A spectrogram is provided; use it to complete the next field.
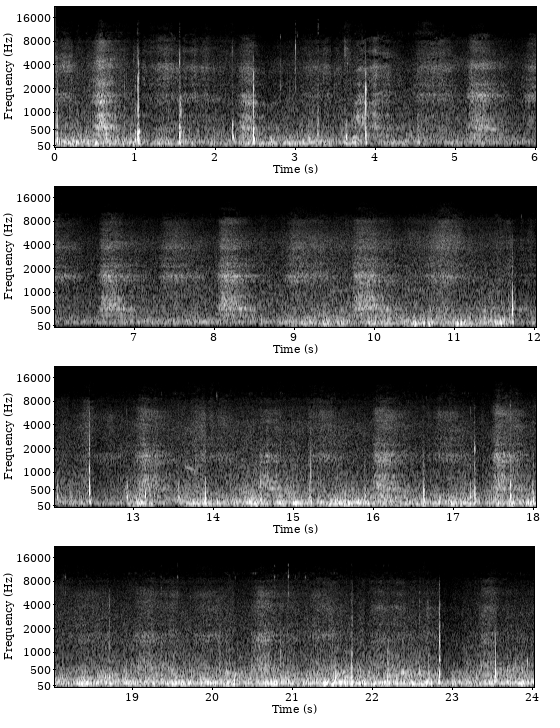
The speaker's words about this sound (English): Feel the wind picking up here as well.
